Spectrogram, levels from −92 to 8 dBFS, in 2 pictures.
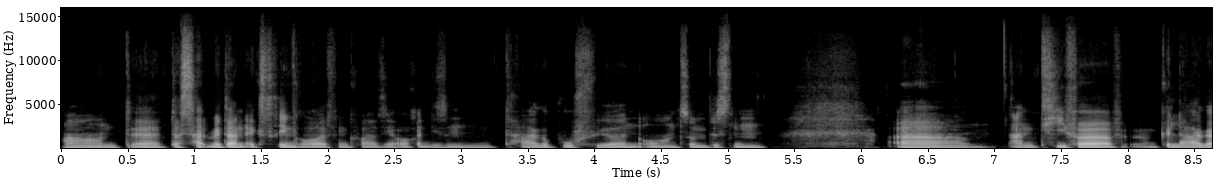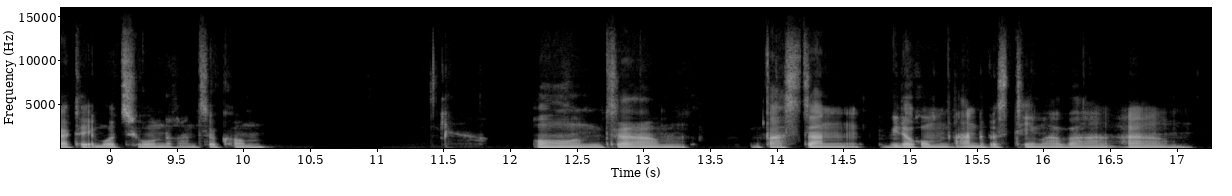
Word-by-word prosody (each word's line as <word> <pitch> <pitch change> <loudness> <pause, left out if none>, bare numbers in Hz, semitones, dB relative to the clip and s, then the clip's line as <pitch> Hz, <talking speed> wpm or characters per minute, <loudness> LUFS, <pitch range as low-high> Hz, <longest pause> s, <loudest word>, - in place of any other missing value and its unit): Und, 90 -1 -2
äh, 85 -1 +2
das 95 -1 0
hat - - +4
mir 100 - +5
dann 90 -1 +6
extrem 95 +3 -1
geholfen 95 -1 -2
quasi 90 0 -6
auch 85 +1 -6
in 85 - -4
diesem 90 0 -7
Tagebuch 95 -1 -4
führen 90 -1 -1
und 85 +1 -4
so 90 - -2
'n 90 - -2
bisschen, 90 0 -4 1.0
ähm, 90 0 +1
an 90 0 -2
tiefer 90 -4 +6 0.3
gelagerte 90 0 +2
Emotionen 90 +1 0
ranzukommen. 85 +5 -5 2.0
Und, 95 -3 +1
ähm, 90 0 +2 0.6
was 95 -1 0
dann 95 -2 +2 0.2
wiederum 100 -4 +1
'n - - -7
anderes 105 -1 +1
Thema 90 0 -1
war, 105 +9 -2 0.3
ähm, 100 +1 -6
90 Hz, 120 wpm, -26 LUFS, 90-95 Hz, 2.0 s, dann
